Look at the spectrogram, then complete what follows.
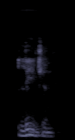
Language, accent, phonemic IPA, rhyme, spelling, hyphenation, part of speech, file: English, Southern England, /ˈliː.d͡ʒən/, -iːdʒən, legion, le‧gion, adjective / noun / verb, LL-Q1860 (eng)-legion.wav
- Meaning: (adjective) Numerous; vast; very great in number; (noun) The major unit or division of the Roman army, usually comprising 3000 to 6000 infantry soldiers and 100 to 200 cavalry troops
